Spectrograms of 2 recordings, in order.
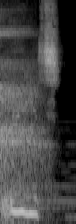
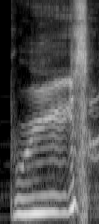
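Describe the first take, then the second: First: It is said in a put-on elderly voice. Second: It is said in an ordinary voice.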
